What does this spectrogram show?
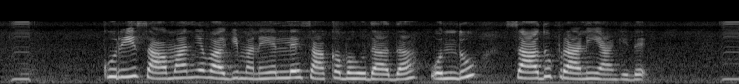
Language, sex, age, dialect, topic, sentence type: Kannada, female, 18-24, Mysore Kannada, agriculture, statement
